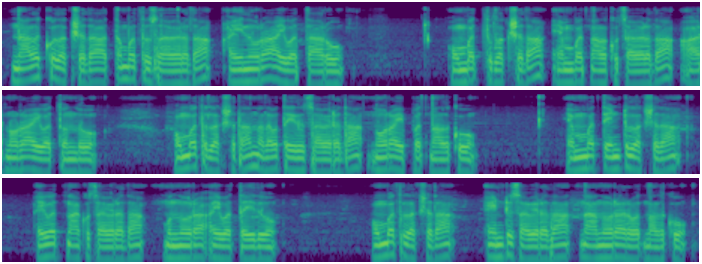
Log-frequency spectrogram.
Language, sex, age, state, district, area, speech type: Kannada, male, 18-30, Karnataka, Davanagere, urban, spontaneous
